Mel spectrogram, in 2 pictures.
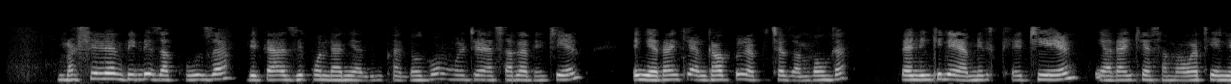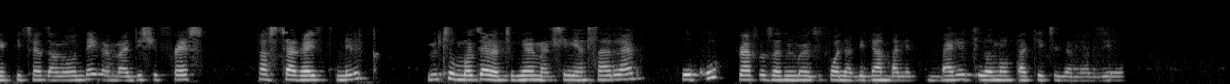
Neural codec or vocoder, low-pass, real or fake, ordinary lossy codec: codec, 16 kHz, 1 kbps, X-Codec, HuBERT features, trained on general audio; 7.2 kHz; fake; MP3, 24 kbps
